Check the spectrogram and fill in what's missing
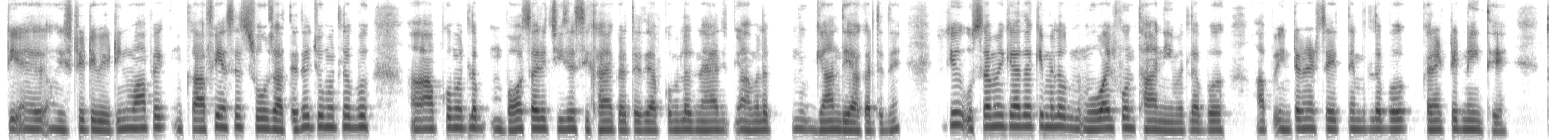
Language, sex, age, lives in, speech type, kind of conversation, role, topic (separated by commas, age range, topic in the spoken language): Hindi, male, 20-24, India, conversation, podcast, guest, Curiosity ko roz ek habit me kaise badalte ho?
